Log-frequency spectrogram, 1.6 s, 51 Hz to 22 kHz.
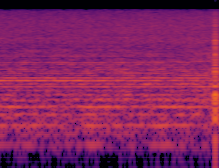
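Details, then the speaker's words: Antique Diehl ceiling fan from about the 1920s with a 40-cycle motor, on medium/high speed: constant deep electrical hum with a steady buzz or whine and no speed rise; the motor hums loudly and runs too slowly, cause unknown. "and this thing hums insanely L yeah Mak a lot of noise I'm going go to medium already"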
